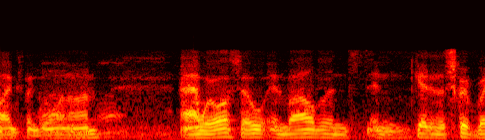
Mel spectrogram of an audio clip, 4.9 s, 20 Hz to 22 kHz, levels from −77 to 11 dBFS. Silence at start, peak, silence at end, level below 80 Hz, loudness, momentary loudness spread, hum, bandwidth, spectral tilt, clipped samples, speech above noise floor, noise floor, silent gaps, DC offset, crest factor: 0 s; -4 dBFS; 0 s; -50 dBFS; -20 LUFS; 12 LU; none; 5.4 kHz; -10 dB/octave; under 0.1%; 21 dB; -40 dBFS; none; under 0.1%; 16 dB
